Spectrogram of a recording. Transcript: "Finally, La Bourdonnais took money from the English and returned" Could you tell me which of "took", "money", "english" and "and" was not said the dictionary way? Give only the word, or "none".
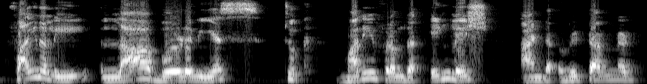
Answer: none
